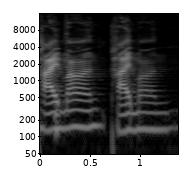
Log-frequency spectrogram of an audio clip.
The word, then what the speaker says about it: Piedmon: I didn't mind Piedmon, that's how you say her name.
